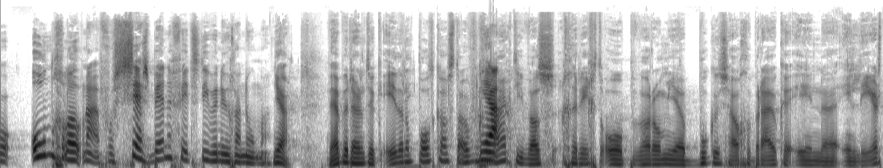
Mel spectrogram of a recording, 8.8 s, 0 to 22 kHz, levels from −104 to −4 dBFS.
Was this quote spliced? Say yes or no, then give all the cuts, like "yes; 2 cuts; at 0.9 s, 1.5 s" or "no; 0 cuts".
yes; 1 cut; at 3.0 s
